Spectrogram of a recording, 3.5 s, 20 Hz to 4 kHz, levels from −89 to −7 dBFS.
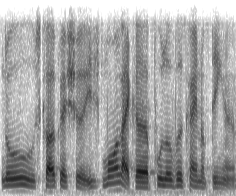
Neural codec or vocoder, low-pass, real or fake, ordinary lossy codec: none; 3.6 kHz; real; Opus, 64 kbps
